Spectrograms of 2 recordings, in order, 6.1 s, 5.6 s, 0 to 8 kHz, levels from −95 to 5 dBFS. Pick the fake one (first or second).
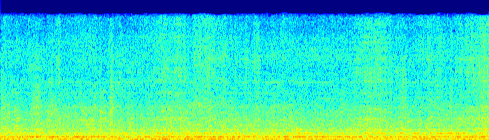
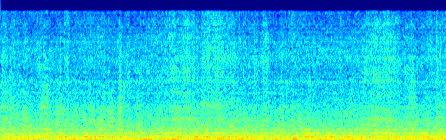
second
